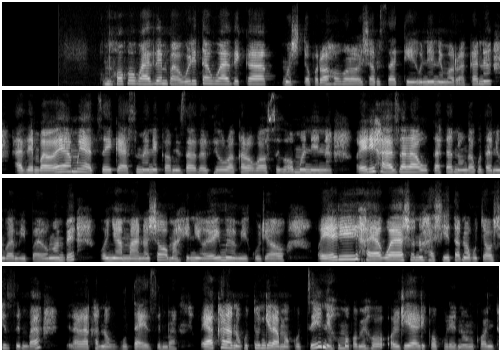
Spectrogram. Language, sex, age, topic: Oshiwambo, female, 25-35, agriculture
